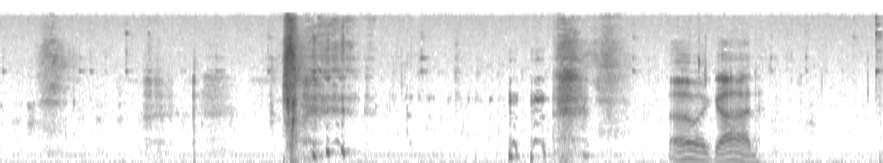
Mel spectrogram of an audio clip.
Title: Lula sneezes like a human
